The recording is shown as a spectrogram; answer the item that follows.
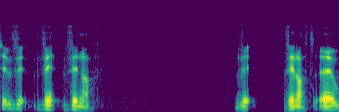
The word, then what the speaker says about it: Vinoth: Vi, Vinoth. With a H, Vinoth or Vinot?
